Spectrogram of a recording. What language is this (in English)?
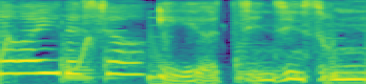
Japanese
